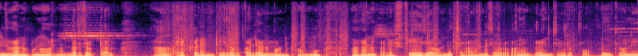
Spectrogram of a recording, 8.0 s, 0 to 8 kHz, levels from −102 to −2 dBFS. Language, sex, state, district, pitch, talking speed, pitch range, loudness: Telugu, male, Andhra Pradesh, Chittoor, 120 Hz, 145 wpm, 115-125 Hz, -19 LUFS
